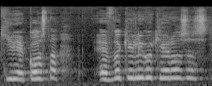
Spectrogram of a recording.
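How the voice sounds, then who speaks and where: A woman's voice: very high-pitched, level tone, darkish tone. An actress playing an eager, polite young woman who keeps trying to be heard. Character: eager young female radio fan, persistent.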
